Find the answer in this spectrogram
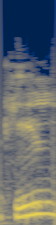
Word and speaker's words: Kiel: de Alemania, al puerto se escribe Kiel en español, se pronuncia Kiel en alemán, y ese fue mi primer contacto con Alemania.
